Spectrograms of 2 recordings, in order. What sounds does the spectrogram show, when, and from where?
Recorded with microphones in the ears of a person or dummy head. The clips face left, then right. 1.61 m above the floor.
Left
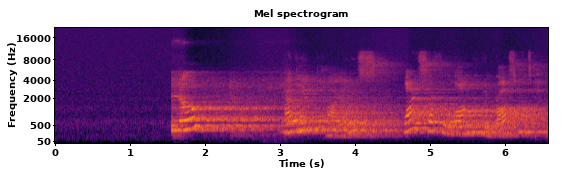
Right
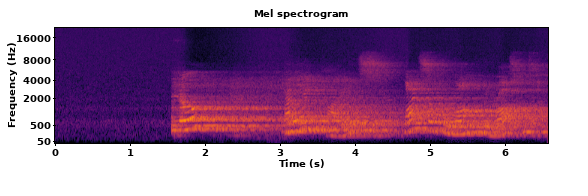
1.6 s a child speaking: 40° left (ahead or behind), 0.6 m; by 3.5 s 55° left (ahead or behind), 1.8 m
3.1 s a woman speaking: 65° left (ahead or behind), 1.1 m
